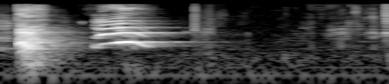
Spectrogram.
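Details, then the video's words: Pomeranian puppy asked to speak for a treat during training: a rough short yap followed by a clear, ringing, slightly falling bark, then quiet. "Pomeranian puppies are barking for treats"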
